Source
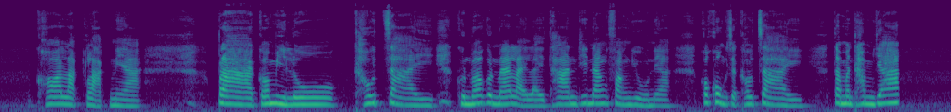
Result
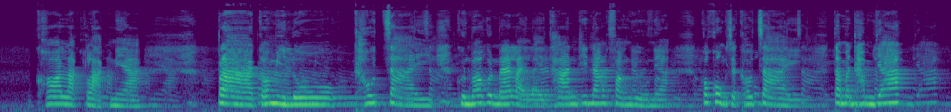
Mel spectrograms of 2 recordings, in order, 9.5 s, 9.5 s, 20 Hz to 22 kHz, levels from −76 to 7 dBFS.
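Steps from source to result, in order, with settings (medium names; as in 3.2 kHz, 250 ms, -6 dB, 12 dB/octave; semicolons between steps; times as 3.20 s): de-hum 59.14 Hz, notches 38; on a send: feedback delay 384 ms, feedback 29%, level -17 dB; on the sum: trim +6.5 dB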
